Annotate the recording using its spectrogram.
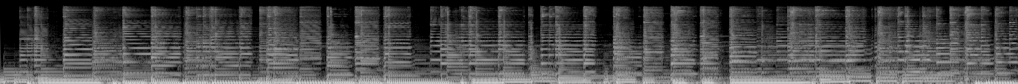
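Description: Instrumental intro on a twelve-string acoustic guitar picking a quick lead over an electric bass line, with no singing.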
